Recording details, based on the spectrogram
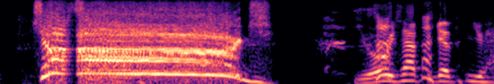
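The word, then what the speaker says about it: CHAAAAAAARGE!!!: It's charge.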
